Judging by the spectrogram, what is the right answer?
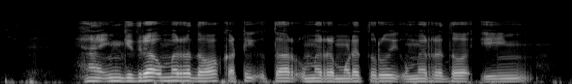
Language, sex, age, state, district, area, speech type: Santali, male, 45-60, West Bengal, Purulia, rural, spontaneous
